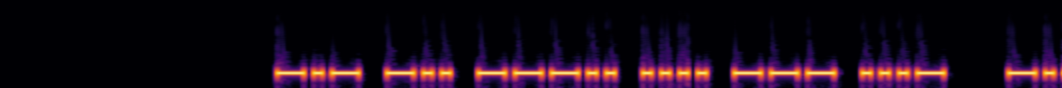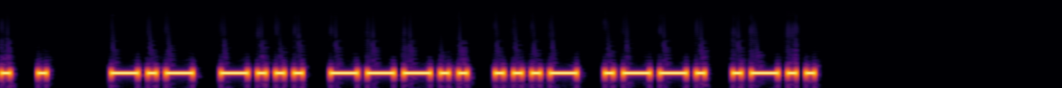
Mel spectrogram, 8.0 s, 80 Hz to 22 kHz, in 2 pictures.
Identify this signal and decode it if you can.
Morse code, heard as a keyed tone, about 36 wpm, 690 Hz. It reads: KD8HOV DE KB8VPL
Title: USA Callsign DE Callsign - 6 Characters - 35wpm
